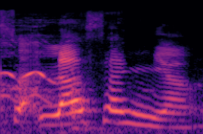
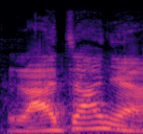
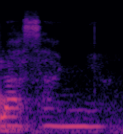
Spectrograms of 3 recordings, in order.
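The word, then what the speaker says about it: lasagna: 라사냐. 왜 짜장면 나와? 라자냐. 라사냐. 저 라자냐 알고 있는데 원토 발음이 라짱냐. 라짱냐. 맞아요, 맞아요. 근데 이탈리아 발음 라사냐. 라사냐. 라사냐.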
